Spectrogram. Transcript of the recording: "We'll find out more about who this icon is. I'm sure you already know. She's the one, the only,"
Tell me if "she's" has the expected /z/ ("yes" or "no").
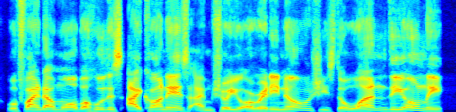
yes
